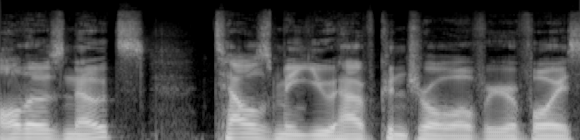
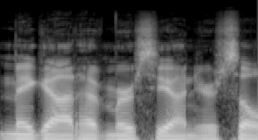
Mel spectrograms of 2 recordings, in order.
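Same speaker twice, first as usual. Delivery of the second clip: usual speaking voice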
